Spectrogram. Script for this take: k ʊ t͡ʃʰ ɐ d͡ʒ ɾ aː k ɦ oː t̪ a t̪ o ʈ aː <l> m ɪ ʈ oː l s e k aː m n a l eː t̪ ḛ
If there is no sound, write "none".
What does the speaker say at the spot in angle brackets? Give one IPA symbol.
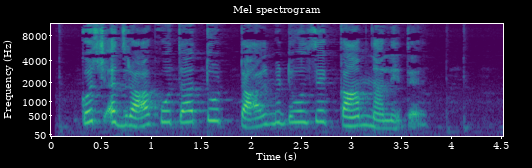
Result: l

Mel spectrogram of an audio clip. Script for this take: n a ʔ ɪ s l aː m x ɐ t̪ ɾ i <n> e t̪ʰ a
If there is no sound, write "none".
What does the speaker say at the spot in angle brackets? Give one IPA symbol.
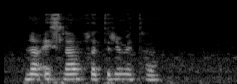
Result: m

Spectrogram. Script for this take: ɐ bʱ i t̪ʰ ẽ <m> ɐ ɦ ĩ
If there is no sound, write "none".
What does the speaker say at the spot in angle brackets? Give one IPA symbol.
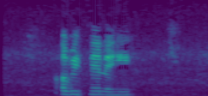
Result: n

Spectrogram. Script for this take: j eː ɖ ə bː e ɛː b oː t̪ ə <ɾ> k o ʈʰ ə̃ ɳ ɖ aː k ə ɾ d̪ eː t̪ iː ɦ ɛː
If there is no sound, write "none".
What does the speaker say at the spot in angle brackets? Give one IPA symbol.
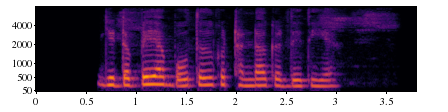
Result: l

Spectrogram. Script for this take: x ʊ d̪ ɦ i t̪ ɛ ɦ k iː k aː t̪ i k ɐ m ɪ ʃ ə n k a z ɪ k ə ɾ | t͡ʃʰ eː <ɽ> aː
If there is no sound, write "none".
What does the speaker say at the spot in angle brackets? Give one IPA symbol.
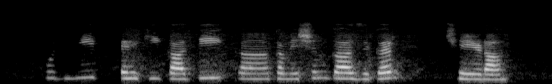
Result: ɽ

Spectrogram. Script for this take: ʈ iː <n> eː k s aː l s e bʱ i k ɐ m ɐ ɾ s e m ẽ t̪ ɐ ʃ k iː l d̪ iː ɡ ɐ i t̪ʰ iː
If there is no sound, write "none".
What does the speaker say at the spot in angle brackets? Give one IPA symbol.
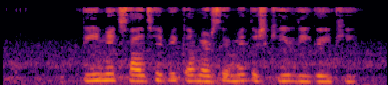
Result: m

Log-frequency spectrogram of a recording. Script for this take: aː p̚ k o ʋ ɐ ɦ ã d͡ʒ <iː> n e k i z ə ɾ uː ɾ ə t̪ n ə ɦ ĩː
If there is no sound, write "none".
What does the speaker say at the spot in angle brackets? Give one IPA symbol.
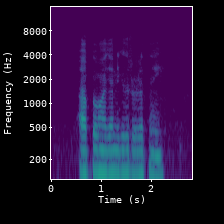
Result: aː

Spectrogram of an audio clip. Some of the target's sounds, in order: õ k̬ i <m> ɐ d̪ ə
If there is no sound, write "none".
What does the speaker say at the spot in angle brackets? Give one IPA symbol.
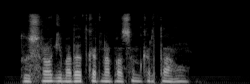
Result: m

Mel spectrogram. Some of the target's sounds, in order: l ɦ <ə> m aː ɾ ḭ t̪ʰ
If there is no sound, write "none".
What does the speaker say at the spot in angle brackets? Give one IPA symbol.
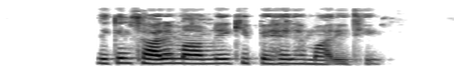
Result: ɐ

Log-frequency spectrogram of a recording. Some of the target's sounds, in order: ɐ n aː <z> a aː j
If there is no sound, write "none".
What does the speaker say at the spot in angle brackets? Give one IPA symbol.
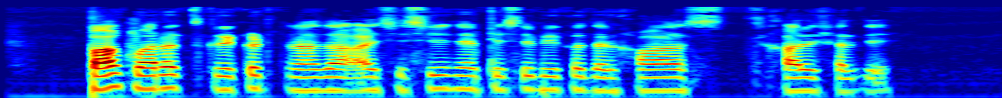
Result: z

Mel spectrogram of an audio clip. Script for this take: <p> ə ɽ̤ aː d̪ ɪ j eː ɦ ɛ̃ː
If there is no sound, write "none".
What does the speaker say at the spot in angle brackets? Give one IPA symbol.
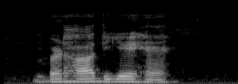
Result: b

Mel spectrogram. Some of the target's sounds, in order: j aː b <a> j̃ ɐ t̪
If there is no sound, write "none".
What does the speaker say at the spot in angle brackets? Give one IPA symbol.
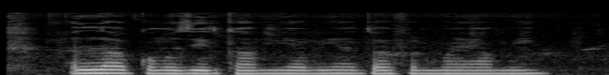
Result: i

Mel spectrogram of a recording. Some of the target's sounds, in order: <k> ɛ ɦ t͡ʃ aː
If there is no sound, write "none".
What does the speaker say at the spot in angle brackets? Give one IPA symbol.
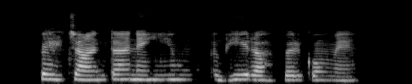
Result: p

